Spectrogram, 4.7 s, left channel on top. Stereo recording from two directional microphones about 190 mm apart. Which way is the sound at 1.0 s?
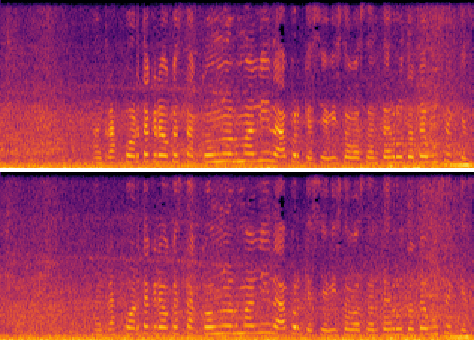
5° right (ahead or behind).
